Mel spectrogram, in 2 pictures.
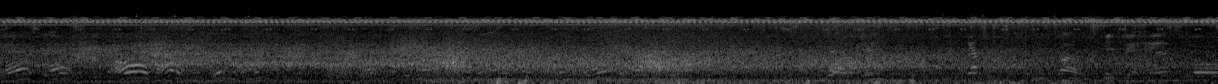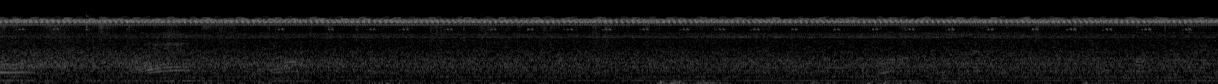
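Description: A horse's hooves thud softly on grass.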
